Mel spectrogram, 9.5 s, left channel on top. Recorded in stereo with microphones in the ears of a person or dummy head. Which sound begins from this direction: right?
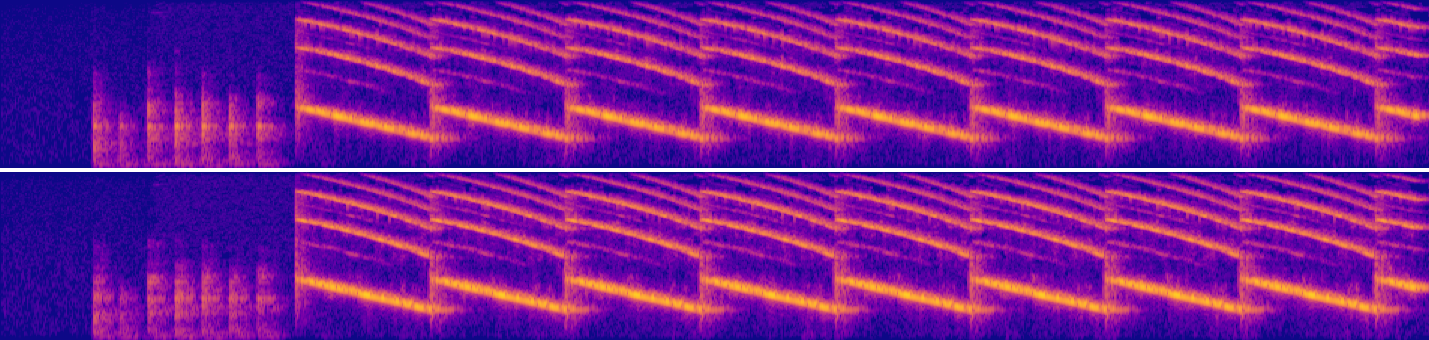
A fire alarm, at 2.0 s.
